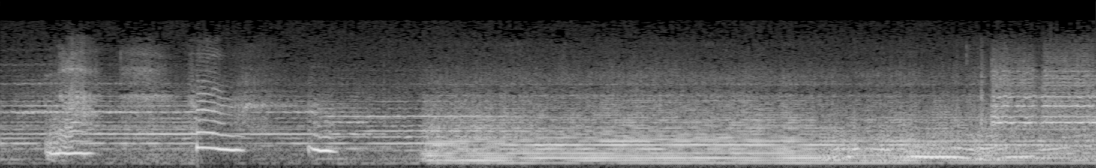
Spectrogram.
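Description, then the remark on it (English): A sports car engine revs in a few rising, whining bursts, then settles into a steady, loud rumble as the car pulls up, with no voices. “You still have the sports car. Get in.”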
